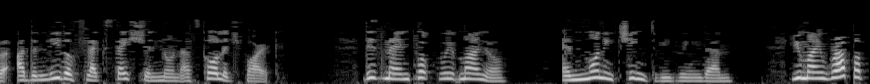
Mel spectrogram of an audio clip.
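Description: Throughout, the speech sounds dull and smeared, with nothing above 8.3 kHz and fizzy sibilants, likely from heavy AAC compression at a rate consistent with 16 kbps.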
